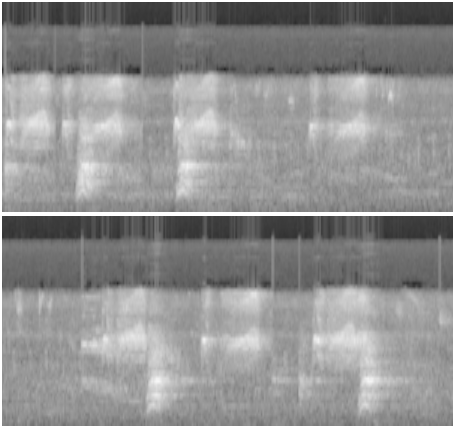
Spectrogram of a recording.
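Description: Several birds calling in the early morning. Loud, harsh calls come every few seconds, with smaller chirps in between.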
